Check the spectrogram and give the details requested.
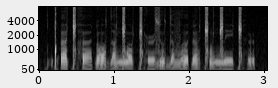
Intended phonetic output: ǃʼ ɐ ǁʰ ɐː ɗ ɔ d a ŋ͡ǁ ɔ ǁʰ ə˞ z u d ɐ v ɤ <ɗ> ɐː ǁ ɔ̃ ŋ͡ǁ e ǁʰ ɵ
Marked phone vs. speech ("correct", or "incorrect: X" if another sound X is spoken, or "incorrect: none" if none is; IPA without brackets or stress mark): correct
